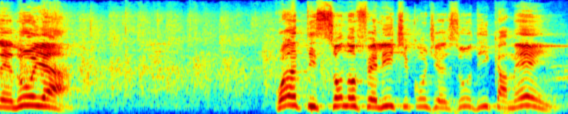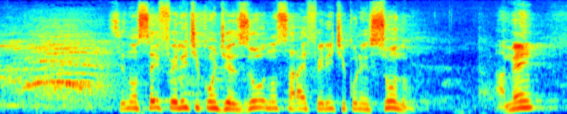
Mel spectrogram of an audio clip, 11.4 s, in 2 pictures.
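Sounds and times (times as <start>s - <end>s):
speech: 0.0s - 0.8s, 2.8s - 5.7s, 6.9s - 9.9s, 10.7s - 11.2s
crowd applauding: 0.0s - 3.5s.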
